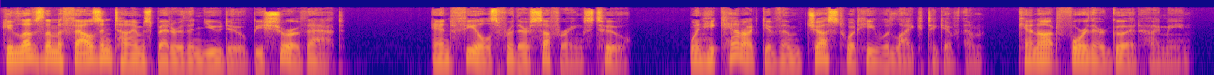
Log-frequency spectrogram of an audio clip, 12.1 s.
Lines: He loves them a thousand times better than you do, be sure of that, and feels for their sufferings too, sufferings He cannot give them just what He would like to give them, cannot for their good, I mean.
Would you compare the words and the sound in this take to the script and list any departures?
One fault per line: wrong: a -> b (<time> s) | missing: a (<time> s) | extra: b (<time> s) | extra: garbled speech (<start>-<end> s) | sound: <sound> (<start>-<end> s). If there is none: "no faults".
wrong: sufferings -> when (6.9 s)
